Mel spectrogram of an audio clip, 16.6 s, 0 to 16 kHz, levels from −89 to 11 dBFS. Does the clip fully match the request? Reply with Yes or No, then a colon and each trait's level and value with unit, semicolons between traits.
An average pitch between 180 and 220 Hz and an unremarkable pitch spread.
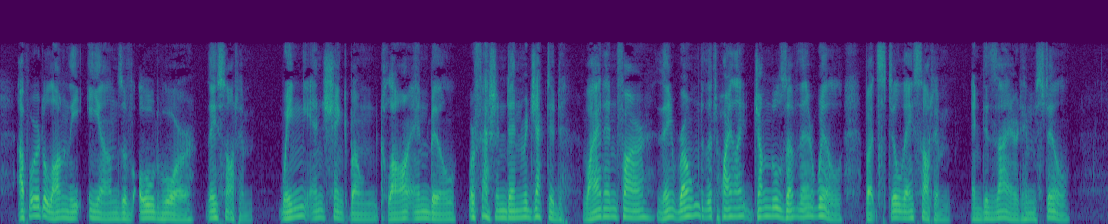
No: low, 105 Hz; average, 4.8 semitones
